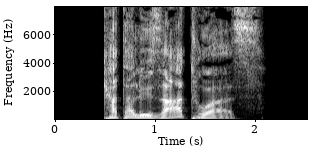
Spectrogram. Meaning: genitive singular of Katalysator
- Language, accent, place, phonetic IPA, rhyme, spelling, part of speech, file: German, Germany, Berlin, [katalyˈzaːtoːɐ̯s], -aːtoːɐ̯s, Katalysators, noun, De-Katalysators.ogg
